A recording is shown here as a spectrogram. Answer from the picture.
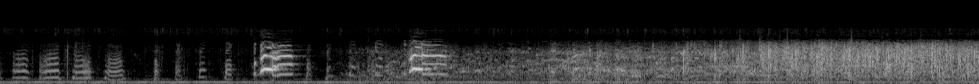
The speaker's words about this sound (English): Boy, one of those hens certainly made a lot of fuss. Yeah, she was proud of herself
